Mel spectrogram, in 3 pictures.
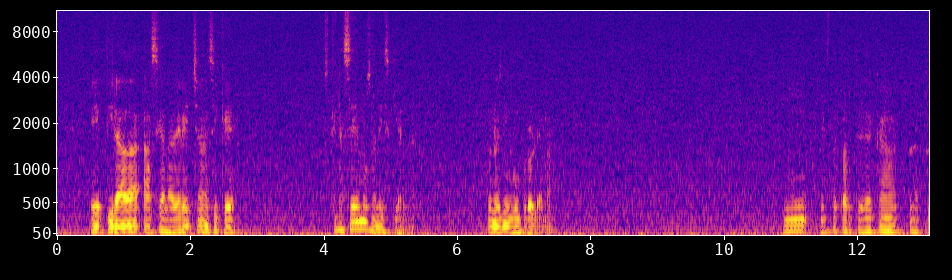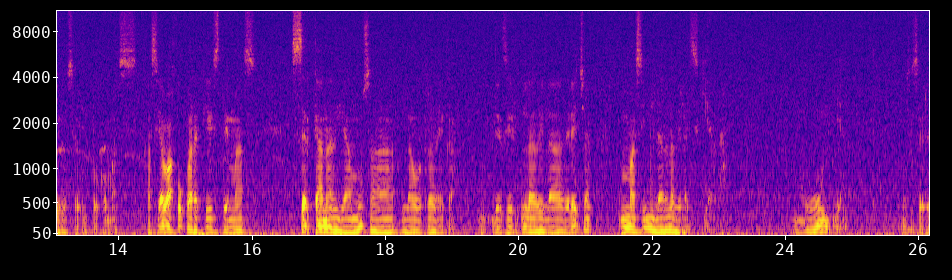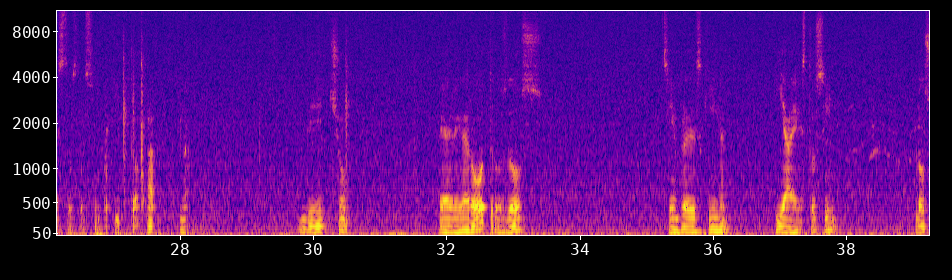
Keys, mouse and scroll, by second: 2.9-10.4 drag, 10.8 click, 12.1-14.6 drag, 25.0 click, 25.9-27.2 drag, 27.4 ctrl+z, 30.8-31.5 ctrl+scroll up 4, 32.4 click, 33.8 click, 35.0-36.4 drag, 37.4-39.2 drag.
